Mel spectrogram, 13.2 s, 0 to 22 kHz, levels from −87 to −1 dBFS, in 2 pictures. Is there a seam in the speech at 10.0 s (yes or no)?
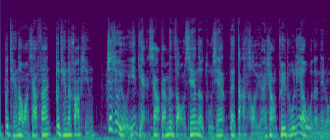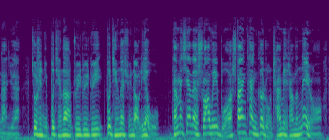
yes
